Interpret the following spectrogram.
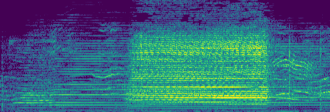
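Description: A horn blowing one long, steady note that grows much louder about a second in, over music with a pulsing beat.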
